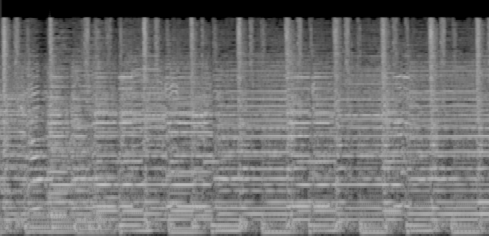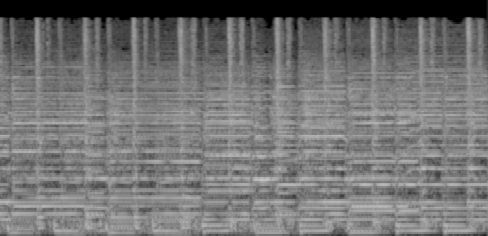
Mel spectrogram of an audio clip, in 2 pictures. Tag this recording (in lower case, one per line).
music
country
